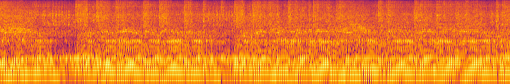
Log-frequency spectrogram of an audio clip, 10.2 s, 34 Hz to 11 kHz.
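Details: 2003 Wright Stander fixed-deck mower, 23 hp Kawasaki V-twin, fuelled makeshift into the carburetor due to a leaking fuel-tank grommet: strong, even low throb at steady speed without knocks, misses or rattles; normal running, nothing wrong with the motor.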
